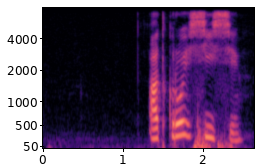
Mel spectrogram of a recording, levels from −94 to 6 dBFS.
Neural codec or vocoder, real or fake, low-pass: none; real; 7.2 kHz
